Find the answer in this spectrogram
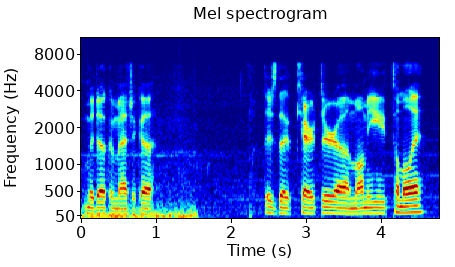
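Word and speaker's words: Mami: That's how it's pronounced, but that's not how it's spelled. Spelled M A M I.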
